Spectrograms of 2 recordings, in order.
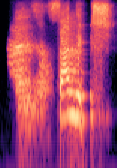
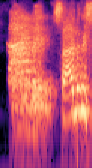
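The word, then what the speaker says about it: sandwich: सैंडविच, सैंडविच नहीं बोलना, डी नहीं पढ़ना।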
